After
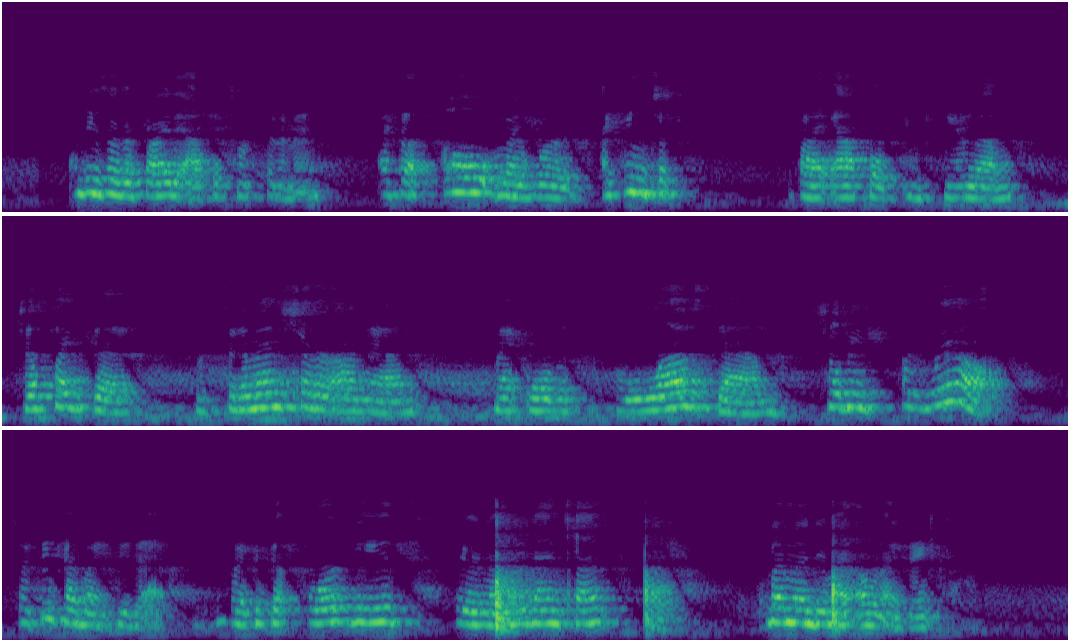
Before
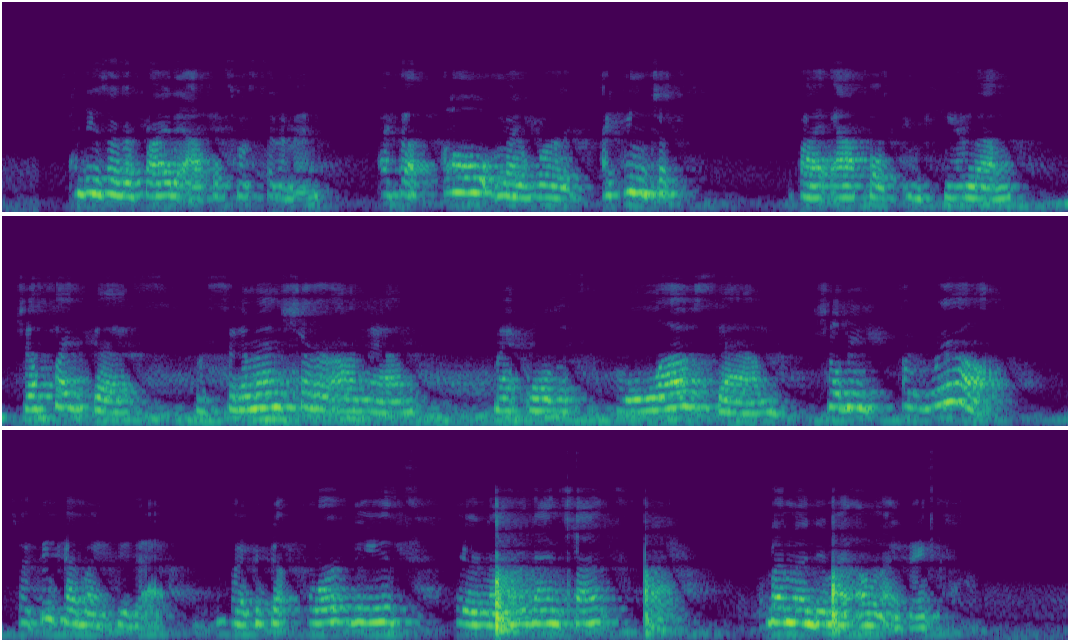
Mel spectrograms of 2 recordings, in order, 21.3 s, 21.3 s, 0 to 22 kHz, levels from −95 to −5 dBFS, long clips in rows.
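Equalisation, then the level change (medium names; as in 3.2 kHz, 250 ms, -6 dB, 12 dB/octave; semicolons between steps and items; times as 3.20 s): cabinet simulation 230–5000 Hz, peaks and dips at 350 Hz -6 dB, 1.3 kHz -5 dB, 1.9 kHz -8 dB; treble shelf 3.6 kHz -11 dB; 0.0 dB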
